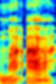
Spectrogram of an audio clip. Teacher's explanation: You know, or the way he pronounces his I's. You know, to say my eye, he says, you know, my ah, that is African-American · Term: monophthongization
